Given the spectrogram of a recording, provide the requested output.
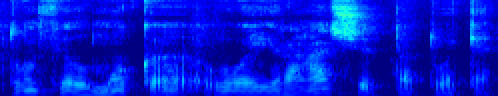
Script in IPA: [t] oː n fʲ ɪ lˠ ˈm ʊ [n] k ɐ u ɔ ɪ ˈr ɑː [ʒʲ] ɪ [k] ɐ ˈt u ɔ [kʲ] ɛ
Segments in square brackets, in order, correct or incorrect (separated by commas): correct, incorrect, incorrect, incorrect, correct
